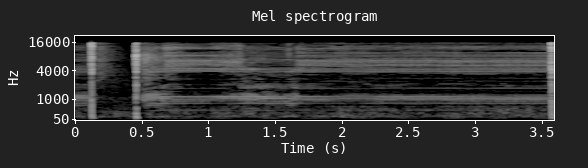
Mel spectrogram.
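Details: Cordless hair clipper switched on, then a harsh, tinny high buzz that holds steady until switched off; worn, loose blade cam letting the blade rattle, noise softened after packing with sponge.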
